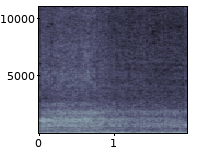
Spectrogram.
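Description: Car driving along the Mumbai–Goa Highway NH66 near Sangmeshwar, a steady low engine and road rumble with tyre noise, continuous and close, no voices.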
